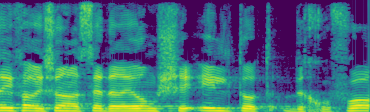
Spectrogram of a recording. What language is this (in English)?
Hebrew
